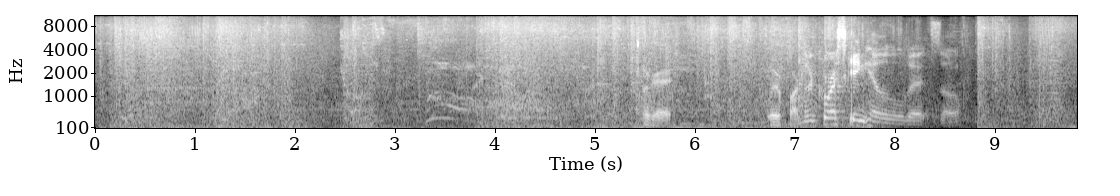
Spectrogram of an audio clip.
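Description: Energy weapons fire rapidly and blasts crash in a fierce fight.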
